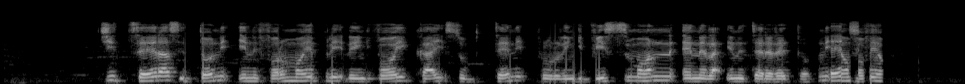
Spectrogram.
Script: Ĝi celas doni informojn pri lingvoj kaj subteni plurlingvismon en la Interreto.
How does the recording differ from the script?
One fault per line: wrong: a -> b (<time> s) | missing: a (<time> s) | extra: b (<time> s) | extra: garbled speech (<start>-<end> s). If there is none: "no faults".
extra: garbled speech (8.2-8.8 s)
